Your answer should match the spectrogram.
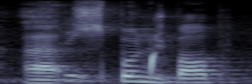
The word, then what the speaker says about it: SpongeBob: Bob with a B. We say Bobber. SpongeBob. SpongeBob. No P.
